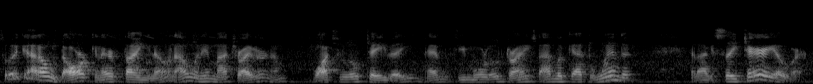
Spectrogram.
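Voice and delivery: ordinary delivery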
